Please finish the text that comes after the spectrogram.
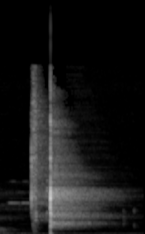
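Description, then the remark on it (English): A can of stout beer cracked open: a short hiss, then a sharp metallic pop, followed by a fizzing rush of gas that fades away over about a second. No one speaks. “So I'm gonna let you crack this sure. one because I did the first one, and we'll see how the pouring skills are today.”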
